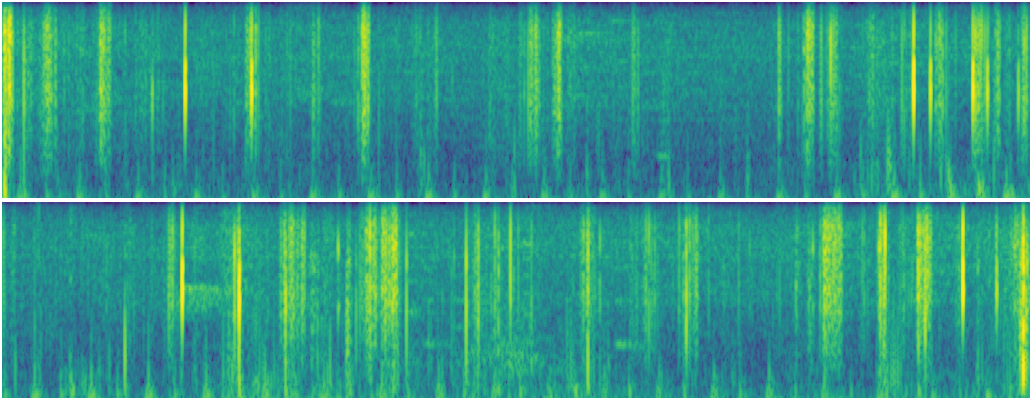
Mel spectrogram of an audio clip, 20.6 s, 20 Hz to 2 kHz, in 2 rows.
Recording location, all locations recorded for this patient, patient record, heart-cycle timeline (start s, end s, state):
mitral valve (MV)
aortic valve (AV)+pulmonary valve (PV)+tricuspid valve (TV)+mitral valve (MV)
#Age: Adolescent
#Sex: Female
#Height: 58.0 cm
#Weight: 51.6 kg
#Pregnancy status: False
#Murmur: Unknown
#Murmur locations: nan
#Most audible location: nan
#Systolic murmur timing: nan
#Systolic murmur shape: nan
#Systolic murmur grading: nan
#Systolic murmur pitch: nan
#Systolic murmur quality: nan
#Diastolic murmur timing: nan
#Diastolic murmur shape: nan
#Diastolic murmur grading: nan
#Diastolic murmur pitch: nan
#Diastolic murmur quality: nan
#Outcome: Abnormal
#Campaign: 2015 screening campaign
0.00	4.18	unannotated
4.18	4.34	S1
4.34	4.49	systole
4.49	4.60	S2
4.60	4.80	diastole
4.80	4.92	S1
4.92	5.10	systole
5.10	5.16	S2
5.16	5.38	diastole
5.38	5.50	S1
5.50	5.68	systole
5.68	5.76	S2
5.76	5.96	diastole
5.96	6.08	S1
6.08	6.26	systole
6.26	6.38	S2
6.38	6.58	diastole
6.58	6.72	S1
6.72	6.86	systole
6.86	6.94	S2
6.94	7.16	diastole
7.16	7.24	S1
7.24	7.42	systole
7.42	7.52	S2
7.52	7.74	diastole
7.74	7.86	S1
7.86	8.04	systole
8.04	8.14	S2
8.14	8.32	diastole
8.32	8.44	S1
8.44	8.58	systole
8.58	8.67	S2
8.67	8.86	diastole
8.86	9.02	S1
9.02	9.15	systole
9.15	9.26	S2
9.26	9.42	diastole
9.42	9.60	S1
9.60	9.74	systole
9.74	9.88	S2
9.88	10.02	diastole
10.02	10.16	S1
10.16	10.28	systole
10.28	10.38	S2
10.38	10.58	diastole
10.58	10.70	S1
10.70	10.84	systole
10.84	10.94	S2
10.94	11.10	diastole
11.10	11.26	S1
11.26	11.40	systole
11.40	11.56	S2
11.56	11.70	diastole
11.70	11.84	S1
11.84	11.98	systole
11.98	12.08	S2
12.08	12.26	diastole
12.26	12.42	S1
12.42	12.54	systole
12.54	12.70	S2
12.70	12.84	diastole
12.84	13.00	S1
13.00	13.12	systole
13.12	13.28	S2
13.28	13.44	diastole
13.44	13.60	S1
13.60	13.70	systole
13.70	13.82	S2
13.82	14.00	diastole
14.00	14.16	S1
14.16	14.32	systole
14.32	14.42	S2
14.42	14.62	diastole
14.62	14.74	S1
14.74	14.88	systole
14.88	15.00	S2
15.00	15.16	diastole
15.16	15.32	S1
15.32	15.44	systole
15.44	15.58	S2
15.58	15.74	diastole
15.74	15.86	S1
15.86	15.98	systole
15.98	16.12	S2
16.12	16.26	diastole
16.26	16.38	S1
16.38	20.56	unannotated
